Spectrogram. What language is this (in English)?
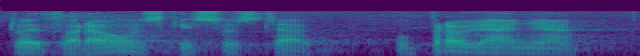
Croatian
